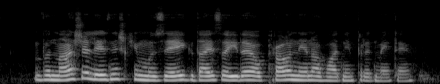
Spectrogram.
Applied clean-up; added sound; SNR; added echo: none; none; none; none.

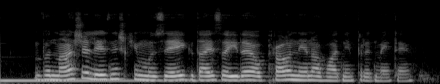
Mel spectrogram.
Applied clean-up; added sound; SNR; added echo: none; Keyboard (musical); 11 dB; none.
